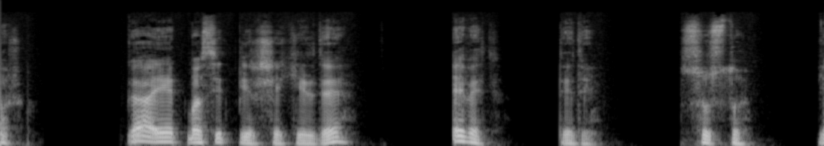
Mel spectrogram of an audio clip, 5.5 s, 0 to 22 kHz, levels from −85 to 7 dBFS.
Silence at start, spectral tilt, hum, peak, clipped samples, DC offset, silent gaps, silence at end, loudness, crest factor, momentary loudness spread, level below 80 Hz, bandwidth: 0 s; -5 dB/octave; none; 0 dBFS; under 0.1%; under 0.1%; 0.30-0.78 s, 2.75-3.01 s, 3.63-3.72 s, 4.35-4.51 s, 5.37-5.43 s; 0 s; -20 LUFS; 20 dB; 13 LU; -34 dBFS; 15 kHz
